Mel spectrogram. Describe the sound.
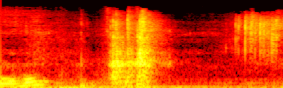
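Dice clatter briefly across a hard surface, a sharp rattling burst followed by a lighter skitter as they settle, after a brief murmur of voice.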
